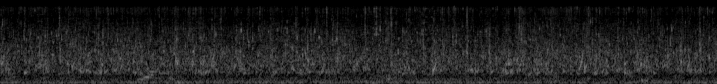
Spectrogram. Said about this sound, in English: Sound of the water.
